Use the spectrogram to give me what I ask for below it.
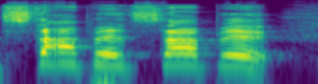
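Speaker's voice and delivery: high mock yell of stop it; imitated scream. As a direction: pitch a pleading cry way up. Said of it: "Goku is screaming".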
